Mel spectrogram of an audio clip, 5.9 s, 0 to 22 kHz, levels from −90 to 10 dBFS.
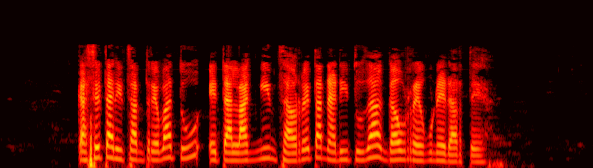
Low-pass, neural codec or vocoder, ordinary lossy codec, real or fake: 7.2 kHz; none; MP3, 48 kbps; real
